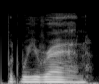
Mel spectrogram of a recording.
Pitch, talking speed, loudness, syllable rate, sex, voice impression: 110 Hz, 180 wpm, -16 LUFS, 3.6 syllables/s, male, very masculine, slightly old, thick, very relaxed, weak, dark, hard, muffled, slightly halting, slightly raspy, cool, intellectual, slightly refreshing, very sincere, very calm, very mature, slightly friendly, very reassuring, very unique, slightly elegant, very wild, sweet, slightly lively, slightly strict, slightly modest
